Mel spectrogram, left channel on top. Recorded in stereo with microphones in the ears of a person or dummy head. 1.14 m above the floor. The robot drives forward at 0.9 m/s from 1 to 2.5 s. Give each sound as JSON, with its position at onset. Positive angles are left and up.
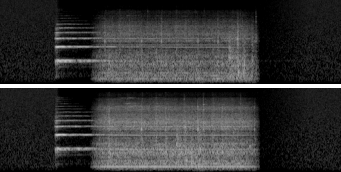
{"t": 0.6, "sound": "a violin", "side_deg": -10, "distance_m": 2.5}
